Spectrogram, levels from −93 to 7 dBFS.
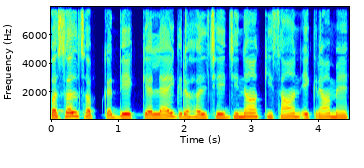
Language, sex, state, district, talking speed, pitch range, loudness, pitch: Maithili, female, Bihar, Madhepura, 175 wpm, 210-225 Hz, -16 LUFS, 215 Hz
